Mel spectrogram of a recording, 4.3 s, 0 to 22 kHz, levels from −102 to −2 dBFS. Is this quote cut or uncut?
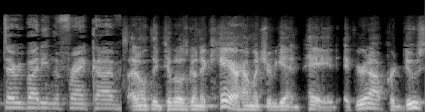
cut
